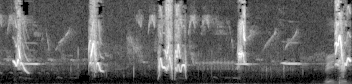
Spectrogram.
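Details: Female red-cowled cardinal uttering ticulau calls to excite the male: five crisp, downward-slurred high chirps at irregular intervals near one second, with a soft whistled note between them.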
